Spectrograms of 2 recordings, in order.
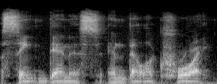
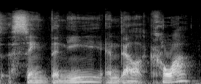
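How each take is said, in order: First: The names are said with an English pronunciation. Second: The names are said with a French pronunciation. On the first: This is how the descendants say the names now. "eventually became anglicized" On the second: This is the original form of the names. "their names began life as"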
